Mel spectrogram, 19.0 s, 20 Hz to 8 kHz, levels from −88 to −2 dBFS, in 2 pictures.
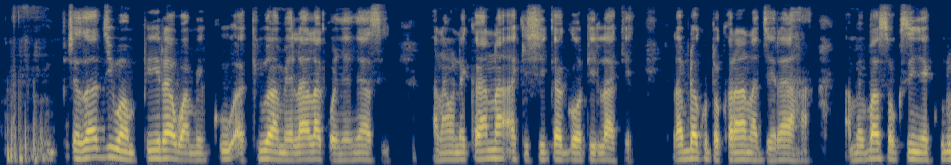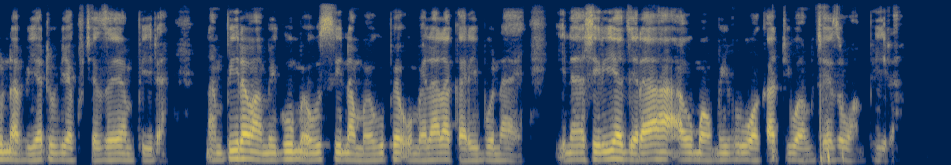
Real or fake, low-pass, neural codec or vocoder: fake; 7.2 kHz; vocoder, 44.1 kHz, 128 mel bands every 512 samples, BigVGAN v2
